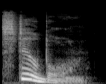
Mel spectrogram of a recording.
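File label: "stillborn", British English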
